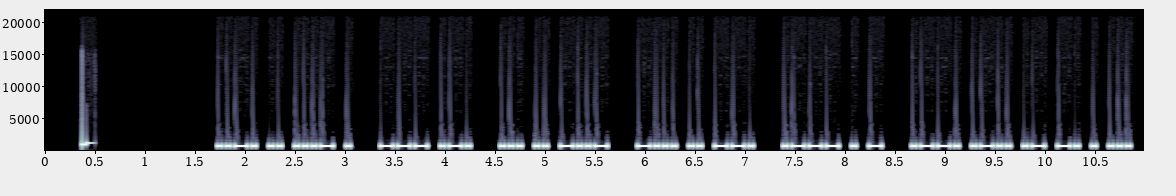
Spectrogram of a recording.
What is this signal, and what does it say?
Morse code, heard as a keyed tone, about 27 wpm, 700 Hz. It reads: FIVE OR SIX BIG JET PLANES
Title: Pangram Challenge v2 - 28wpm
